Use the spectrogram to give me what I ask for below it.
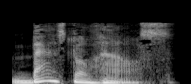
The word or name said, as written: bastel house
